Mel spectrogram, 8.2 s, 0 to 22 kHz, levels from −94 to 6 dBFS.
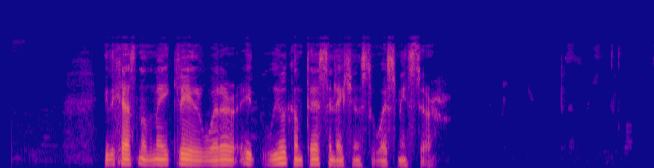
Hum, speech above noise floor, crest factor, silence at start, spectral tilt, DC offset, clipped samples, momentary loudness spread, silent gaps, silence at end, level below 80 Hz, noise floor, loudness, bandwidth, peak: none; over 56 dB; 24 dB; 1.3 s; -5.5 dB/octave; under 0.1%; under 0.1%; 10 LU; none; 2.65 s; -72 dBFS; under -90 dBFS; -35 LUFS; 9.2 kHz; -14 dBFS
